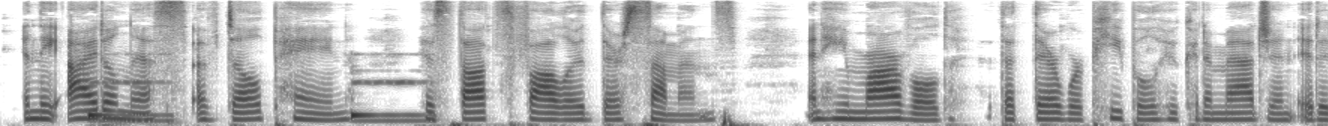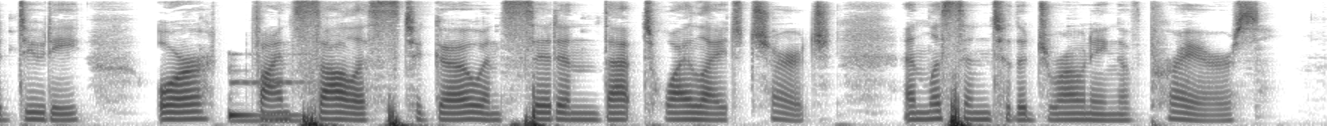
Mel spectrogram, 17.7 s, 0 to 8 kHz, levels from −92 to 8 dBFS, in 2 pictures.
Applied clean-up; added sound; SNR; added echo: classical method log-MMSE.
